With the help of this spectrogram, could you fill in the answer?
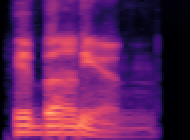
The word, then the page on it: Hibernian: British English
